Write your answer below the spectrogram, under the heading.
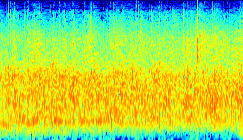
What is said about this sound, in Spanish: No tiene que aplaudir, tranquilo.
